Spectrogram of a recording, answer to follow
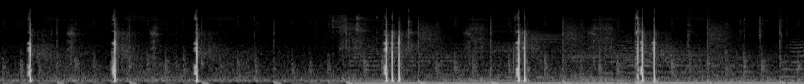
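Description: Semi-automatic airsoft shooting with a Specna Arms SA-B12 electric rifle firing 0.32 g BBs at about 1.05 joules. About eight sharp cracks come singly, roughly a second apart, with some in quick pairs.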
